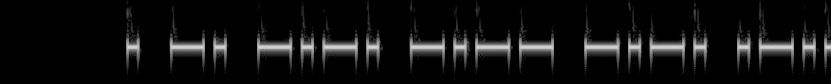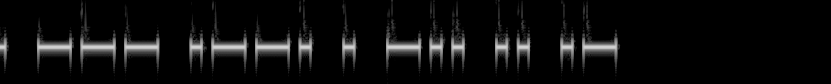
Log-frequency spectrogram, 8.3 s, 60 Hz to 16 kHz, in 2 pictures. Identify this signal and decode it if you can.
Morse code, heard as a keyed tone, about 23 wpm, 690 Hz. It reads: ENCYCLOPEDIA
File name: Difficult Words with Hints - 22wpm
